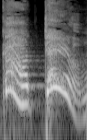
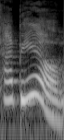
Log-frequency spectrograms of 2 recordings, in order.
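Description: First: High, loud exasperated curse; exasperated outburst. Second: High, small squeaky imitation; squeaky little-kid voice. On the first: Retold or imitated. Mom cursing after tripping over a unicorn, exasperated. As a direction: re-enact a frustrated curse, pitched right up. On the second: Mom imitating her daughter's funny voice, squeaky. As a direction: mimic a toddler cursing in a tiny squeak. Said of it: "it's like a little squeaky voice".

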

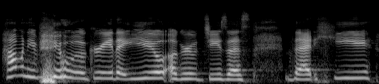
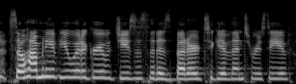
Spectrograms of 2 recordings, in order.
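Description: First: Laughing through it. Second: Said in the usual way. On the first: Real, not acted. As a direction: question broken by a real laugh. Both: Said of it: "Oh, no, I just turned off my tablet".

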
